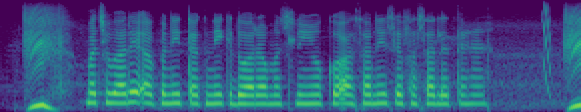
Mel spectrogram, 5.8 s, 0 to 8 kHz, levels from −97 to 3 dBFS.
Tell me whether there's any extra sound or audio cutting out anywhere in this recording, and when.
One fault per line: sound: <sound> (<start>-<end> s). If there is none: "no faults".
sound: chirp (5.4-5.5 s)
